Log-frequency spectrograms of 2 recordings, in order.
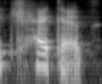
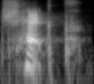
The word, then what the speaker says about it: checked: it we don't say check it we say checked so we still end up with a one syllable word by the way if we say check head a native speaker might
